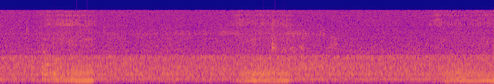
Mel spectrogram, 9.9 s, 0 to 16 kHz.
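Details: Three low, rumbling snores on the breath about four seconds apart, roughly 15 breaths a minute, over steady room hiss; ordinary snoring.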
